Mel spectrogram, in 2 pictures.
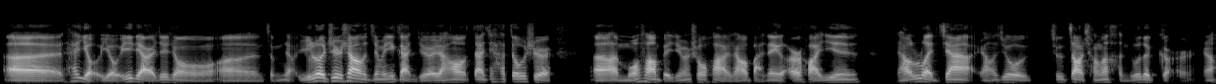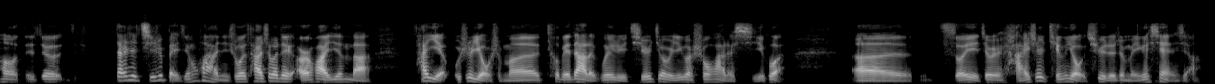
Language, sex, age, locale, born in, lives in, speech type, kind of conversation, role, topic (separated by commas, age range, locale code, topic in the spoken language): Chinese, male, 40-44, zh-CN, China, United States, conversation, podcast, guest, 你会把家乡话教给子女吗？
